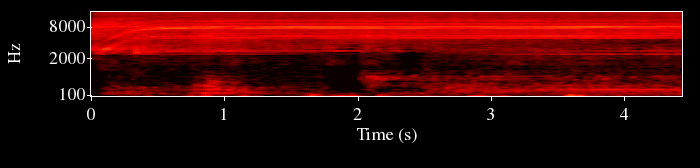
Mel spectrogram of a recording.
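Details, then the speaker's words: Steady high-pitched whine with faint wet irrigation sounds: starter (Lindemann) drill preparing an immediate implant site in an anterior esthetic-zone fresh extraction socket, palatal entry, motor about 1,000–1,200 rpm, 30 Ncm torque, forward rotation, with irrigation. "The speed is somewhere around 1,00 to 1200. Torque is 30 Newton cm. The rotation direction is forward and definitely with irrigation."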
